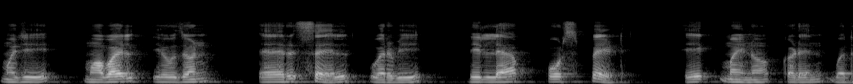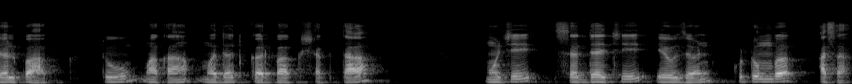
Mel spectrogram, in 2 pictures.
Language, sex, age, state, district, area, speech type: Goan Konkani, male, 60+, Goa, Pernem, rural, read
